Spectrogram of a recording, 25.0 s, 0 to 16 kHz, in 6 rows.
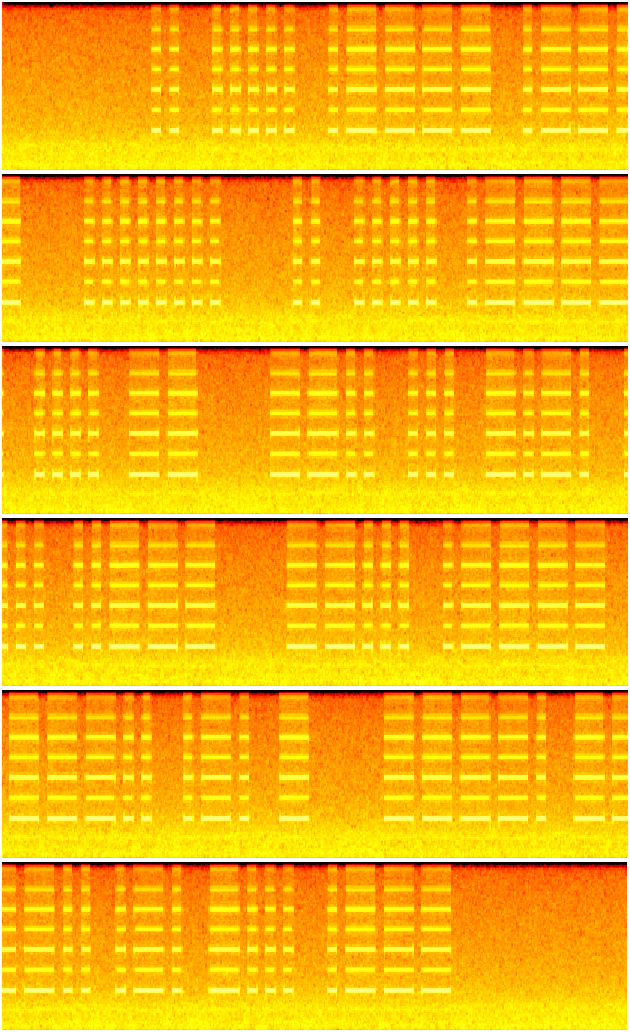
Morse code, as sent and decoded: .. ..... .---- .--- / ........ / .. ..... .---- .... -- / --.. ... -.-. ... ..--- / --... .---- ---.. .-. - / ----. ---.. .-. -... .---
I51J <HH> I51HM ZSCS2 718RT 98RBJ

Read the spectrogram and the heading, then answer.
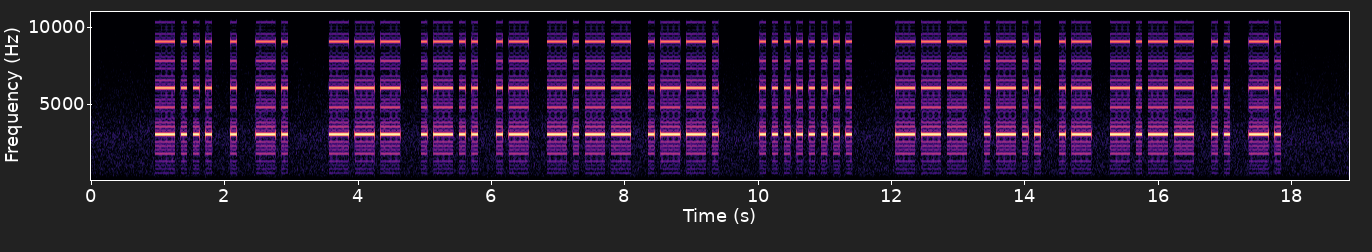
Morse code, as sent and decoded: -... . -. / --- .-.. .- -.-- .--. / ........ / --- .-.. .- -.-- .. -.
BEN OLAYP <HH> OLAYIN

